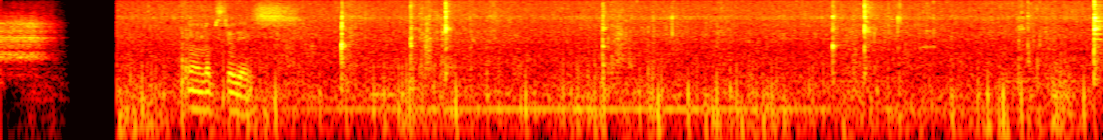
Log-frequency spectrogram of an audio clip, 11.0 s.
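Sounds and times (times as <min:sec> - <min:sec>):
food frying in hot oil: 0:01.2 - 0:11.0
metal spatula tapping pan: 0:10.2 - 0:11.0.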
